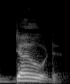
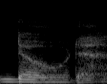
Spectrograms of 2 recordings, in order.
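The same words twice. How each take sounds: First: It is said in a normal speaking voice. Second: It is said in a put-on sultry radio voice.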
